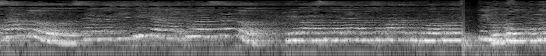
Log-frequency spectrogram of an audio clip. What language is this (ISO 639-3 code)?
ind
